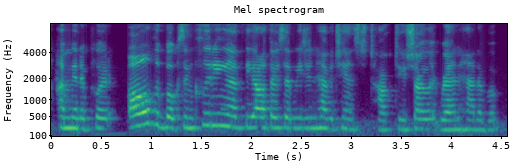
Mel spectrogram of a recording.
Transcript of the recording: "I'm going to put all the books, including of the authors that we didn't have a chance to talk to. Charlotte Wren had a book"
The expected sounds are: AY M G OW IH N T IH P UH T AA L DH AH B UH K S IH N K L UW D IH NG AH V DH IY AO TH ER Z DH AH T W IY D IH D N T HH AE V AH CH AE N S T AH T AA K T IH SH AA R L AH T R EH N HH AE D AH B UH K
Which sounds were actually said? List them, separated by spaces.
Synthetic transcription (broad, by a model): AY M G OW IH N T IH P UH T AA L DH AH B UH K S IH N K L UW D IH NG AH V DH IY AO TH ER Z DH AH T W IY D IH D N T HH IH V AH CH AE N S T AH T AA K T IH SH AA R L AH T R EH N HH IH D AH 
